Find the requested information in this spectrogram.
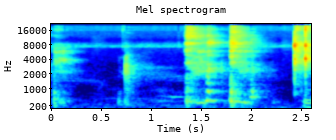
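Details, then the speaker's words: A child with an asthmatic cough: three short, abrupt cough bursts with a fainter sound before them in a quiet room. "Hai Putri ini saya akan memijat anak saya yang kena batuk asma pakai minyak tawon dan juga minyak kayu putih"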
